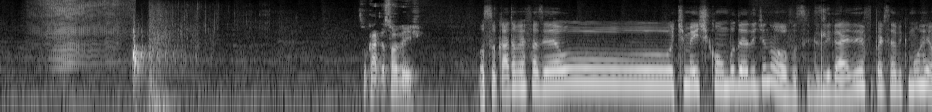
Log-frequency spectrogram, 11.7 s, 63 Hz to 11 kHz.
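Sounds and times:
thin whining mosquito buzz: 0:00.0 - 0:03.4
sharp pop of a mosquito exploding: 0:01.6 - 0:02.6
speech: 0:04.5 - 0:05.4, 0:06.0 - 0:07.6, 0:08.4 - 0:11.6.

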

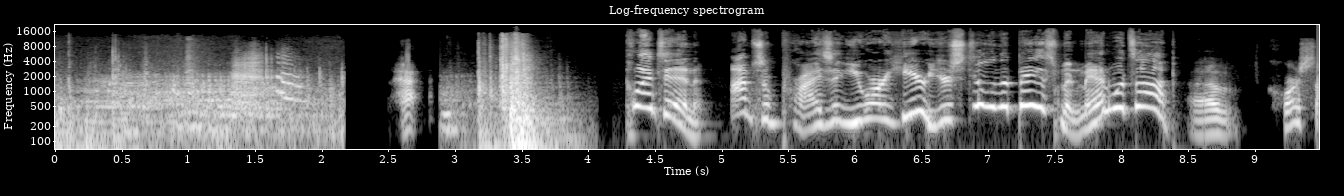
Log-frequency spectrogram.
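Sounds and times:
door creaking open: 0:00.0 - 0:02.2, 0:02.9 - 0:04.1
rustling clatter of a door pulled open: 0:00.0 - 0:02.2
speech: 0:04.6 - 0:09.4.

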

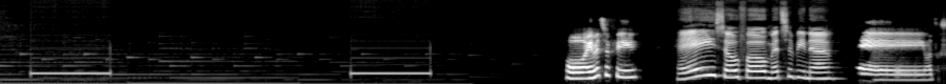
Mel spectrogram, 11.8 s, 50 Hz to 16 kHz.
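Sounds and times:
phone ringing tone while calling: 0:00.4 - 0:01.4, 0:04.4 - 0:05.5
speech: 0:07.1 - 0:11.8.

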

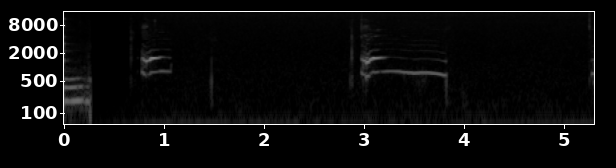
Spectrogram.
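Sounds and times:
cat meowing: 0:00.7 - 0:01.2, 0:02.9 - 0:03.9.

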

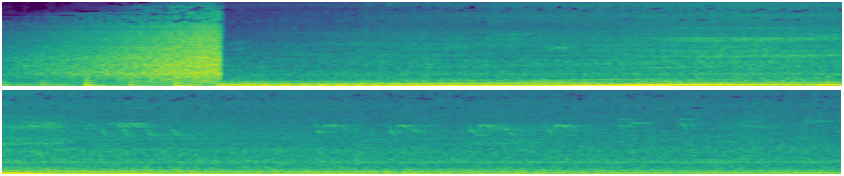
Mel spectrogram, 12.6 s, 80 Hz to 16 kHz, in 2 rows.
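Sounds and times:
prize car engine turning over and idling: 0:00.0 - 0:12.5.

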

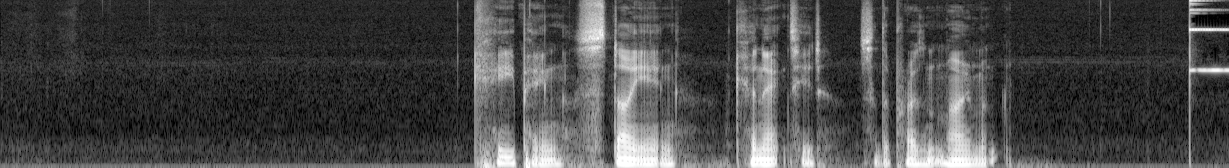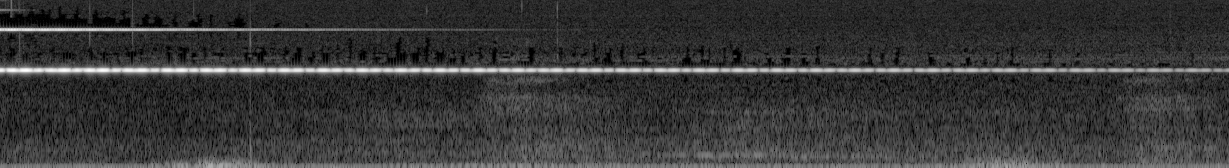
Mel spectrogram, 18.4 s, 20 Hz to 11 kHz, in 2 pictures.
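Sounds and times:
speech: 0:03.6 - 0:07.6
Ting Sha Tibetan cymbals ringing: 0:08.9 - 0:18.4.

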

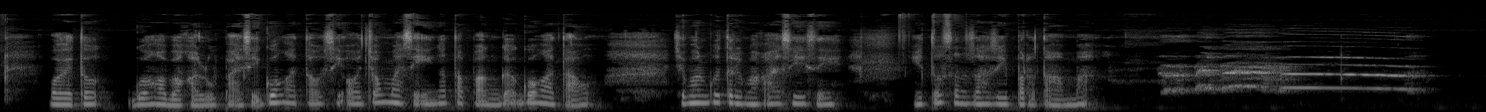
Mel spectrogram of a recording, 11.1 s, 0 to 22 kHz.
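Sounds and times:
speech: 0:00.4 - 0:08.4
rooster crowing: 0:08.7 - 0:10.9.

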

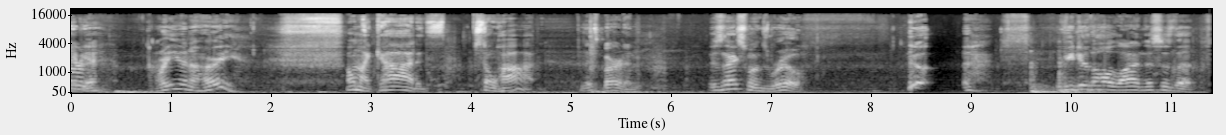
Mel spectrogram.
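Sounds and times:
faint noise: 0:00.0 - 0:11.4
speech: 0:00.2 - 0:07.5, 0:08.4 - 0:09.2, 0:10.0 - 0:11.4
person hiccuping: 0:08.3 - 0:08.7.

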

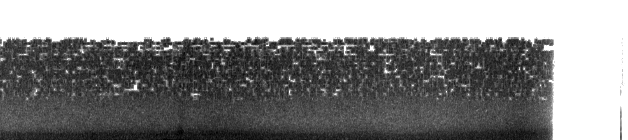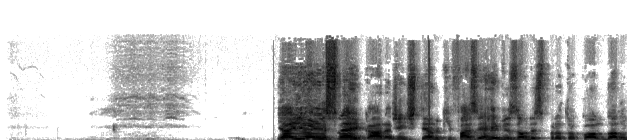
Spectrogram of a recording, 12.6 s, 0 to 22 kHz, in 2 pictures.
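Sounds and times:
roaring gust of wind: 0:00.0 - 0:05.5
speech: 0:09.1 - 0:12.5.

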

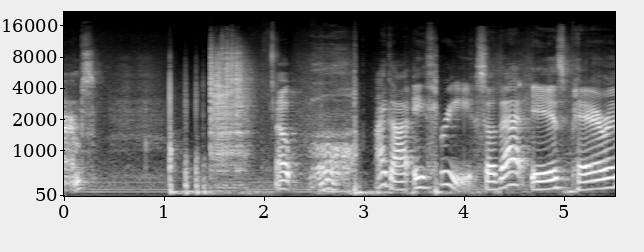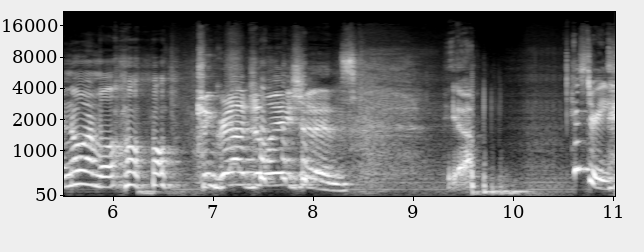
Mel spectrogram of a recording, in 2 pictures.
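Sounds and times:
speech: 0:00.0 - 0:00.4, 0:02.1 - 0:08.7, 0:09.3 - 0:09.6, 0:10.6 - 0:11.0
Kraken dice clattering onto a hard table: 0:01.5 - 0:01.9
laughter: 0:06.0 - 0:08.4.

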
